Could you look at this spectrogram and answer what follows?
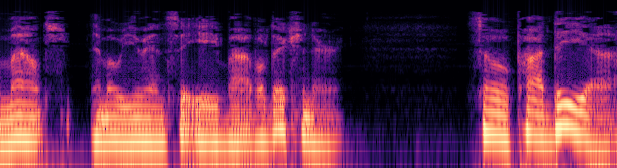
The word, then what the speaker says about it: paideia: The word chasten is a Greek word pronounced paideia, P-A-I-D-E-I-A, paideia.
